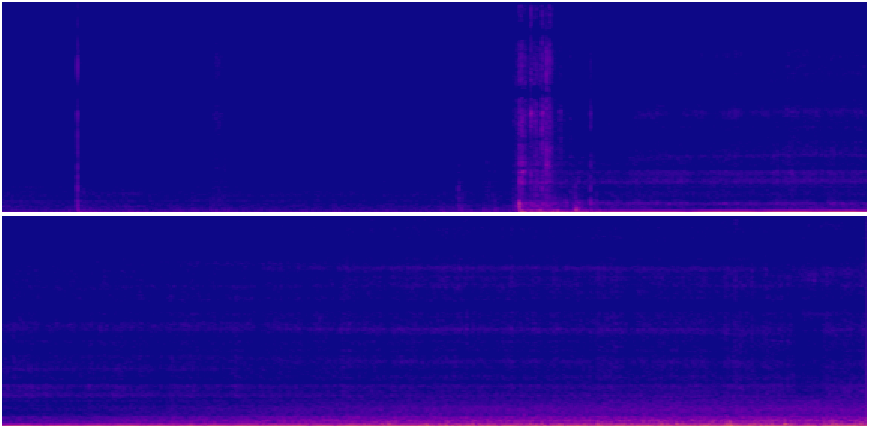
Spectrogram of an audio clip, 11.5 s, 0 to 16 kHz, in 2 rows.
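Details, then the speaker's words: Holmes HABF-20 box fan (Feb 1997), seller's note said "hums". Startup on low: a click, then a steady low hum swelling gently as the blades spin up. Normal running. "Oh well, here is low."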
